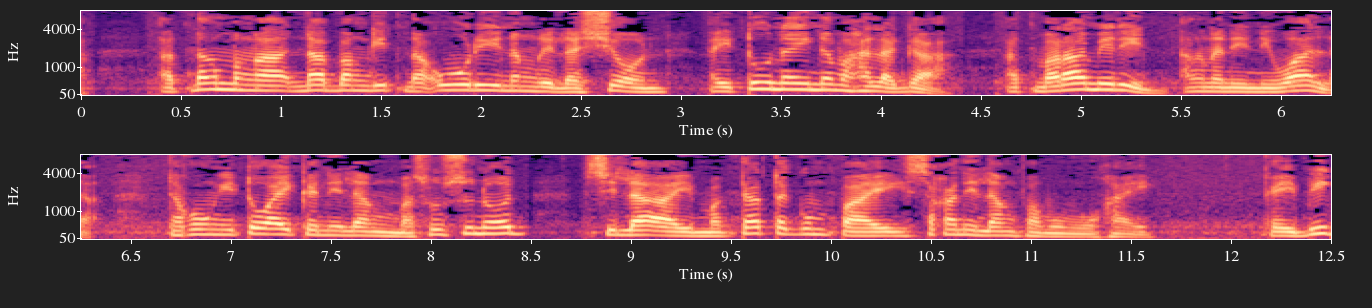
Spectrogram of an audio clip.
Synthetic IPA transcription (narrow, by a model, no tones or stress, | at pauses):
ʔɐt̪̚nɐŋmɐŋanabɐŋɡɪt̪̚nɐʔuːɾinɐŋɾɛlɐʃjo̞nʔɐjt̪uːnajnɐmɐɦɐlɐɡa̰ | ʔɐt̪̚mɐɾaːmɪɾɪnɐŋnɐniːnɪwaːla̰ʔnɐkʊŋɪt̪o̞ɐjkɐnɪlaŋmɐsuːsʊno̞d̪̚ | sɪlaʔɐjmɐɡ̚t̪aːt̪ɐɡʊmpajsɐkɐnɪlaŋpɐmʊmṵːha̰j | kɐʔɪbiː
